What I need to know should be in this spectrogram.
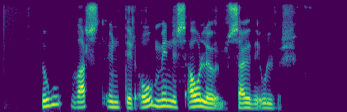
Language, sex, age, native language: Icelandic, male, 20-29, Icelandic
